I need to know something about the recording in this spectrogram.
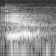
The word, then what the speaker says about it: heir: The pronunciation is not heir but heir. H is silent.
